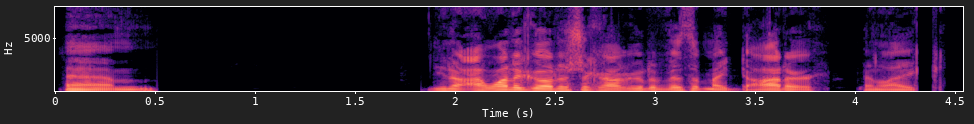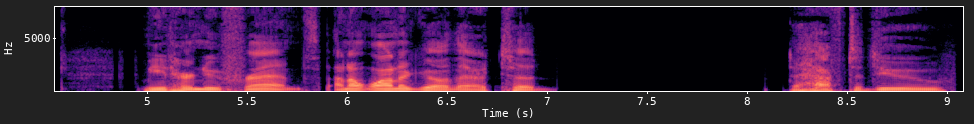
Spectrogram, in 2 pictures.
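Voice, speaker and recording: A middle-aged man talks over scripture as a podcast co-host, with a medium-pitched voice in a very dry, close recording. He feels his way through his points haltingly and reflectively, often seeking agreement as he goes. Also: dry recording. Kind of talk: conversational scripture discussion.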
